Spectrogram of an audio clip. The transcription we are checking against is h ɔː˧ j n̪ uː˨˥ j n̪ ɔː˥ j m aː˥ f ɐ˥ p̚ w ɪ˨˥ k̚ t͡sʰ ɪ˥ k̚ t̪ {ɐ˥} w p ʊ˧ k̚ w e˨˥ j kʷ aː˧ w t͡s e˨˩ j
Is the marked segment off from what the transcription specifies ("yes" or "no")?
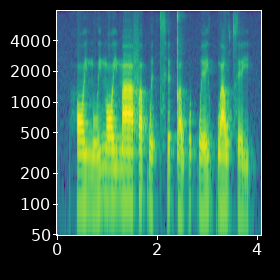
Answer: yes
